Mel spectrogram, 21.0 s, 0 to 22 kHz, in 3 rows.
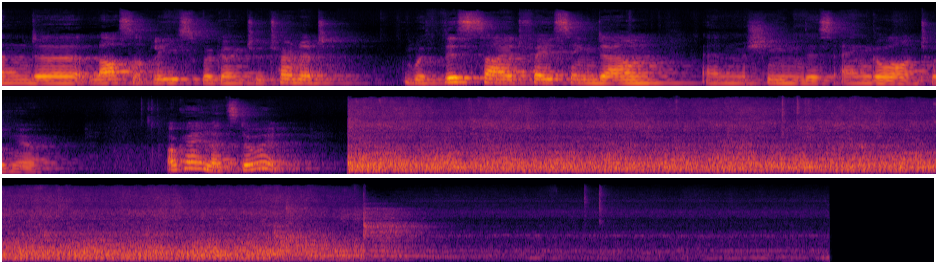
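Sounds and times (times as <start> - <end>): gear whine: 9.6 - 20.2.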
